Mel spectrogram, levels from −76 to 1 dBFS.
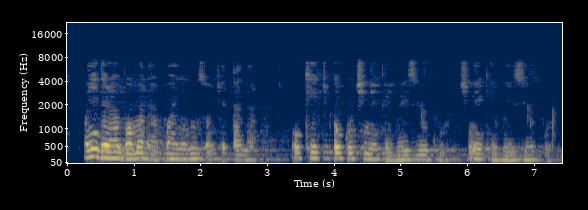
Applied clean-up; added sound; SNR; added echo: none; none; none; reverberation time 1.2 s.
